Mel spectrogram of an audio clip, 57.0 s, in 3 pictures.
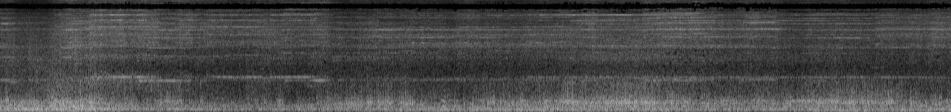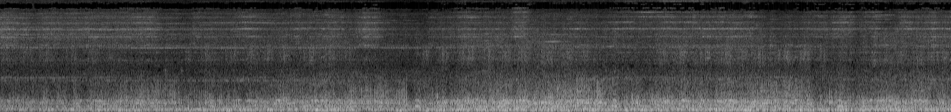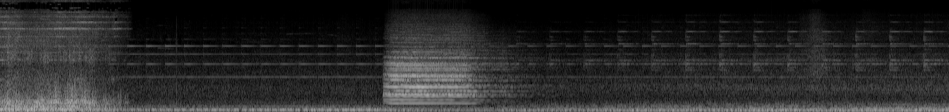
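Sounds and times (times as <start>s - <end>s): train wheels squealing: 0.0s - 41.1s, 48.3s - 57.0s
rumble and clatter of train cars: 0.0s - 57.0s.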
